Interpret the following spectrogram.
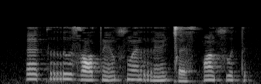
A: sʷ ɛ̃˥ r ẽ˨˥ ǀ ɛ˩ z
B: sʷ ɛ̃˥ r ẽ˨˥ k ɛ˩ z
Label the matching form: A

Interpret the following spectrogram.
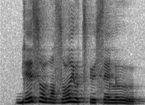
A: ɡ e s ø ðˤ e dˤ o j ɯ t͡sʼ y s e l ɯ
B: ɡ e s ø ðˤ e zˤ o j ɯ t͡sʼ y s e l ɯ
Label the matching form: B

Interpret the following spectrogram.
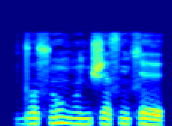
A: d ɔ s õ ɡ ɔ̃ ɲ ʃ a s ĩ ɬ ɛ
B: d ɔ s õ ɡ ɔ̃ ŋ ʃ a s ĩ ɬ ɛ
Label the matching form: A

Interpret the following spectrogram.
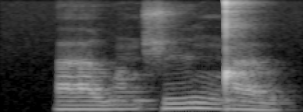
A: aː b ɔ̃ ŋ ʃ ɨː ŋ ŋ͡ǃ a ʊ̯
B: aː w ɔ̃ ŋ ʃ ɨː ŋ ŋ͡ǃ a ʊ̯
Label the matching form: B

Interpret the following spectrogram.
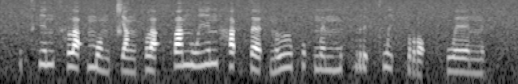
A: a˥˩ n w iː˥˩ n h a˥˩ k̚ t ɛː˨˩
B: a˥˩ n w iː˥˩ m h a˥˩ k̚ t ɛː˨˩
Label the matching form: A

